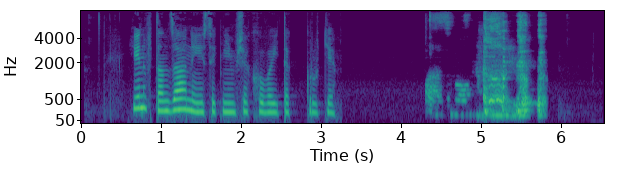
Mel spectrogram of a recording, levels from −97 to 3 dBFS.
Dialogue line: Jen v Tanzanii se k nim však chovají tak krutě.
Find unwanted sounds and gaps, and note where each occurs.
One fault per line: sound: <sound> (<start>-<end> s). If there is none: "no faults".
sound: throat clearing (4.3-5.8 s)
